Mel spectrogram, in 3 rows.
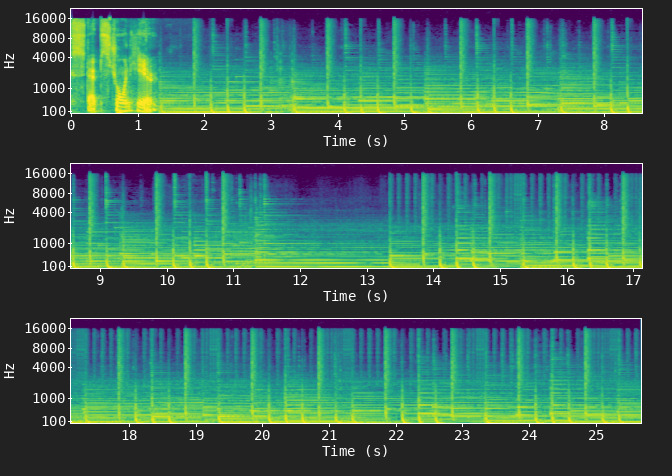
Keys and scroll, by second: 2.1 Tab, 5.8 Tab, 7.5 alt+e, 7.8 s, 8.1 Escape, 8.4 s, 8.9 Tab, 9.4 ctrl+2, 12.8 Tab, 12.9 a, 13.0 s, 13.1 Escape, 13.4 s, 13.9 Tab, 19.4 Tab, 19.8 s, 20.3 s, 20.4 Tab, 21.4 Tab, 21.6 s, 22.1 s, 22.4 s, 22.8 Tab, 23.4 Tab, 23.7 s, 24.2 Tab, 24.7 f, 24.8 f.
